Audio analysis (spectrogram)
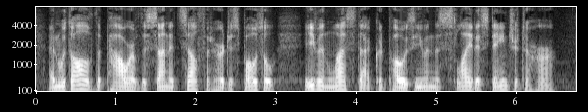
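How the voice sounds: Natural reading aloud, pitch moving an ordinary amount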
